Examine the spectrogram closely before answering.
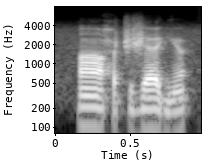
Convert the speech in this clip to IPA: ãː ħ ə t͡ʃ ə ʒ ɛː ɡʲ ə̃ː

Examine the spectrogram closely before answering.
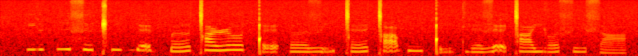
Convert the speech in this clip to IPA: j ɪ˦ k͡p i˦ s ɪ˦ ǁʰ i˦ ɡ͡b ɛ̰˦˨ k͡p ɜ˨˦ ǀ ɑ˦ ɭ ʌ˦ ǃ ɛ̰˨ h ɜ˨ z ḭ˨ ǀ ɛ˨˦ ǀ ɑ̰˦ p i˦ ǃ ḭ˨ tʲ ɛ˨ z ɛ̰˦ ǀ ɑ˧ j ʌ˨˦ s i˧ s ɑ˨

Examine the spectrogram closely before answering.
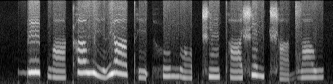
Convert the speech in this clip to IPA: b e˦ p w a˨˩ kʰ a˦ w i˨˩ l j a˥˧ t̪ʰ i˨ ʔ h u˧ ŋ l ɔ̃˨ t̚ t͡ɕ ẽ˧ t̪ʰ a˧ ɕ ẽ˥˧ ŋ t͡ɕʰ a˨˩ d͡z a˦ w

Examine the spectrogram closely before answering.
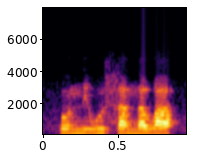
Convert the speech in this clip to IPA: o˨ n i˨ w u˧ s a˨ n a˨˦ w a˦˨

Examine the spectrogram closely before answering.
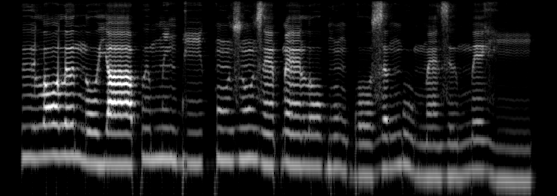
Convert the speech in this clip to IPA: ɨ˧ l ɔ˦ l ə˦ n o˧ j aː˧ p ɨ˦ m ĩ˦ ɡ͡b iː˧ kʷ ũ˦ z ũ˦ z ɛ̃˧ ɓ ɛ̃˧ l o˧ ɡ ũ˧ ɡ͡b o˨ z ə˦ ŋ u˦˨ m ɛ̃˨ z ɨ˨ m e˦ ɣ iː˨

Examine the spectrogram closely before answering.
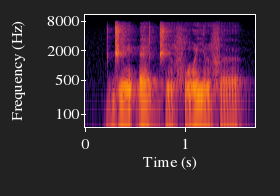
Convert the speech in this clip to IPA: d͡ʒ ẽ˧˥˧ ʔ ɛ˩˧˩ t͡ʃ ə̃˩ f ɔ̃˨˥ j ə̃˩ f ə˩

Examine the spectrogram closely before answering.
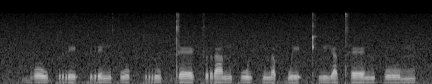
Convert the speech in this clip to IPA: b oː˦˥ w p r e˨˩ ʔ p r e˧ n k w o˨˩ k̚ p r uː˦˥ p̚ d ɛː˧ k r a˦˥ n k w ɯ˨˩ k̚ n a˨˩ p̚ w e˨˩ ʔ kʰ l i˧ a̯ tʰ ɛː˧ n p o˦˥ m

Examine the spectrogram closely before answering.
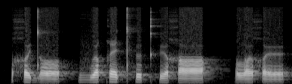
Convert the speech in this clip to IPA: χ ɵ˧ d ɔ˨ | v u˨˦ q i˧ tʰ ɵ˦ kʰ ø˧ χ ɑ˧ | lˠ ɵ˨˦ χ œ˨

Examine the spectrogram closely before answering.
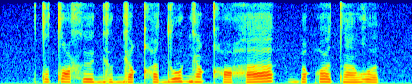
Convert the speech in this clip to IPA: d ə tˤ ø x ø ɡʲ o ɡʲ ə qʰ ɪ d o ɡʲ ã qʰ ɑ h a | ɡ͡b ɪ qʷ ɨ t ã ʁʷ ə

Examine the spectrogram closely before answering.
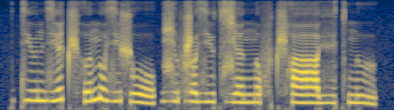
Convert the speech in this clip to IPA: tʲ ʉː n zʲ ɛ t͡ʃʰ ə n o zʲ ʉ ʃ o | ʑ ʉ f ʐ ʌ zʲ ʉː t͡s ʑ ɛ n ʌ f t͡ʃʰ aː vʲ o t͡s n ɯ

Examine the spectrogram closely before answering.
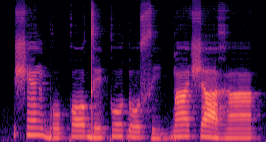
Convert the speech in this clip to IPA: ʃ ɛ̃˦ ɡ͡b o˨ k ɔ˧ d e˨˦ k o˦ ɗ o˧ s i˨ ɡ͡b ã˦ ʃ a˦˨ ɣ ã˧

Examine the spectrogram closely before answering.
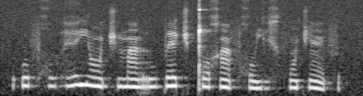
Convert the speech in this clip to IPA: ʔ o f χ ṳ h ɛ̤ j ɔ̃ t͡ʃ m ã r u p ɛ t͡ʃ ǃ o χ ã f χ u j e̤ x f ɔ̃ t͡ʃ ɛ̃ f

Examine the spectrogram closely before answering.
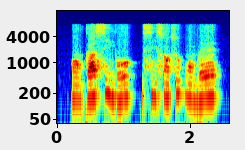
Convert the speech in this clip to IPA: ɔ̃˨ k a˨˦ s i˦˨ j o˨˦ | s i˨ s ɔ̃˨ s u˧ b ɔ̃˨ b ɛ˨˦

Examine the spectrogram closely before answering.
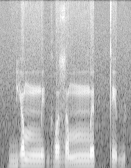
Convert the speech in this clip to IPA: bʲ ɒ mː ɪ ɡʱ ɔ z ɒ mː ə tː ɪ b

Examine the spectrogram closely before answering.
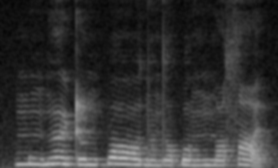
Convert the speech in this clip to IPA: m ʊ ŋ ɡ ə̃ː ʈ ʊː ŋ p ɔː d ɔ̃ d ɔ ɓ ɔ ŋ n̪ ʊ sˤ ɪ

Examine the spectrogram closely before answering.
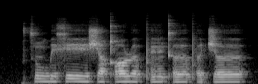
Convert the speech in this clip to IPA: t͡s ũː w e x eː ʃ e qʼ ɔ ɹ ɐ pʼ ɛ̃ kʼ ɐː pʼ ɐ t͡ʃ ɐː

